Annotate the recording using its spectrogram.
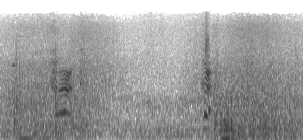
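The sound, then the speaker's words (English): A gust of salty sea wind rushes in as a door on a ship is released, blowing steadily over the roar of surf and swelling briefly toward the end, while a couple of faint, high chirping calls cut through the blustery noise. “She released the door, and a gust of salty wind made me flinch.”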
